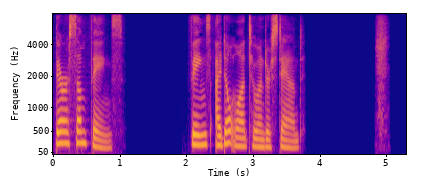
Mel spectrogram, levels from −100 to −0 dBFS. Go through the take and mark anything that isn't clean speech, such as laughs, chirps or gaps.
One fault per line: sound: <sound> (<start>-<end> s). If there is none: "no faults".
sound: sniff (4.8-5.1 s)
